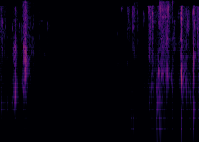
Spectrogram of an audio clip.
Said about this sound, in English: Forgive me, I need a drink. I need this water.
